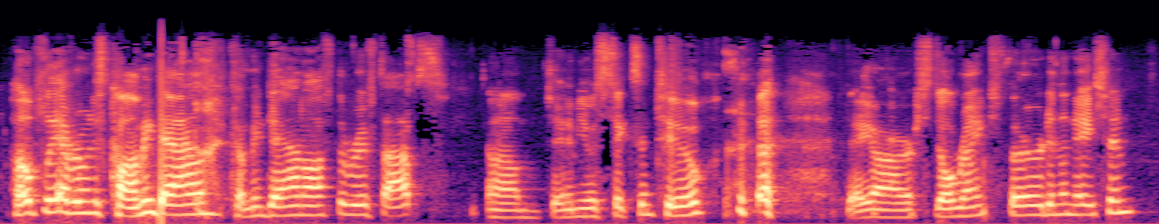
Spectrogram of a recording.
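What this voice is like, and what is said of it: Worn, strained voice. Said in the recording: “as you can tell from my voice. I'm not fully recovered from a long homecoming weekend”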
